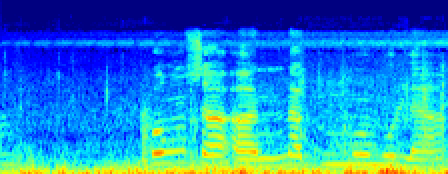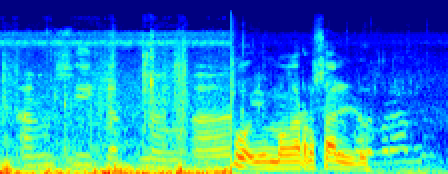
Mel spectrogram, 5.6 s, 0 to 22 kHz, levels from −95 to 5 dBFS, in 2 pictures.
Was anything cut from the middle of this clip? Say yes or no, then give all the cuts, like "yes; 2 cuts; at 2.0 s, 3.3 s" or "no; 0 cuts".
yes; 1 cut; at 4.2 s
